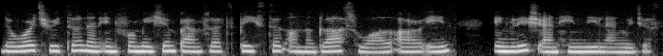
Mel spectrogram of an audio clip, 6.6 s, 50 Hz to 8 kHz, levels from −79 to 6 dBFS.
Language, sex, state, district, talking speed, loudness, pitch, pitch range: English, female, Nagaland, Kohima, 125 wpm, -12 LUFS, 220 Hz, 205-230 Hz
